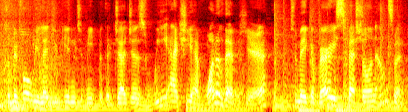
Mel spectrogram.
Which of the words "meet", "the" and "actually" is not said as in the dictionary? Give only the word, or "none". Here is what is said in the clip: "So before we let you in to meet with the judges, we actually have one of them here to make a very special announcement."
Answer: none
